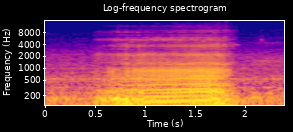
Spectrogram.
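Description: A single loud, rattling snore on a breath in, lasting about a second and a half, with quiet breathing before and after.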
